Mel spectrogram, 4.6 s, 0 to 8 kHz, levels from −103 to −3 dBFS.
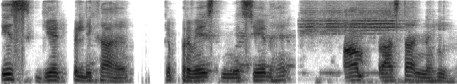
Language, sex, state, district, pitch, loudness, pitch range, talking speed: Hindi, male, Uttar Pradesh, Jyotiba Phule Nagar, 135 Hz, -15 LUFS, 125-150 Hz, 155 wpm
